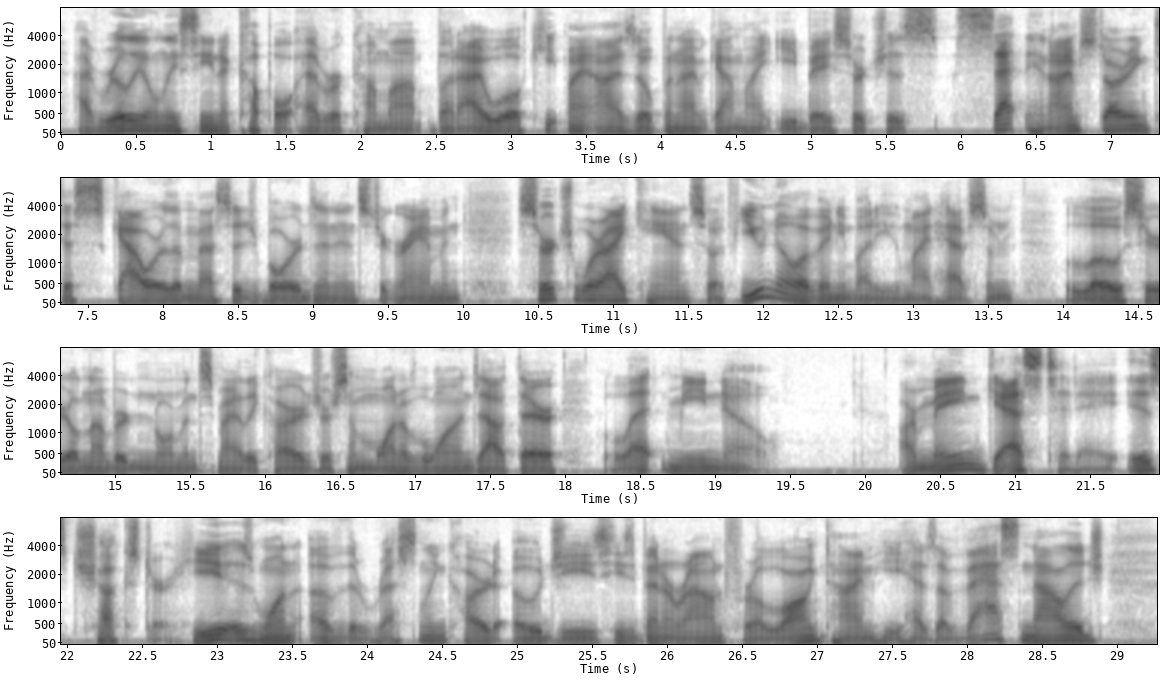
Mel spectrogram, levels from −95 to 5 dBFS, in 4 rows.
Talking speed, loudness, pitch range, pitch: 180 wpm, -31 LUFS, 80-95 Hz, 85 Hz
